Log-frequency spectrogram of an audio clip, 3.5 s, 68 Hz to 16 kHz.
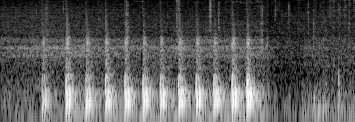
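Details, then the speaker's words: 2002 Mercury Grand Marquis with aftermarket rear speakers and 8-inch subwoofer: deep bass thumps about five a second with buzzy rattle on top; tinny rear package tray rattles despite foam deadener, before Killmat sound-deadener install. "mainly you can hear how tinny that is. Even with this thick barrier, kind of foam sound deadener on here, this whole back shelf really rattles."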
